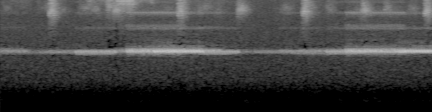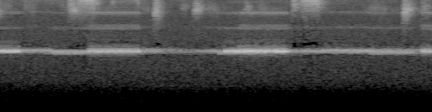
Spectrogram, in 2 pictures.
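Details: Crickets in the grass chirping through a warm summer night in Bulgaria, surround-recorded: a high, ringing trill pulsing in louder and softer waves about every second, with crisp clicks higher up.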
